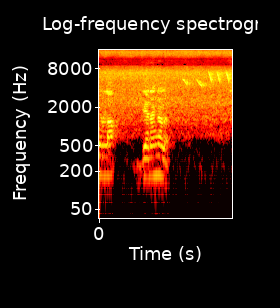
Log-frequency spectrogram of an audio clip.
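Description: A man speaking Malayalam in short phrases with pauses, over a steady background hiss.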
